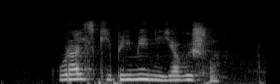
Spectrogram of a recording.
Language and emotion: Russian, neutral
